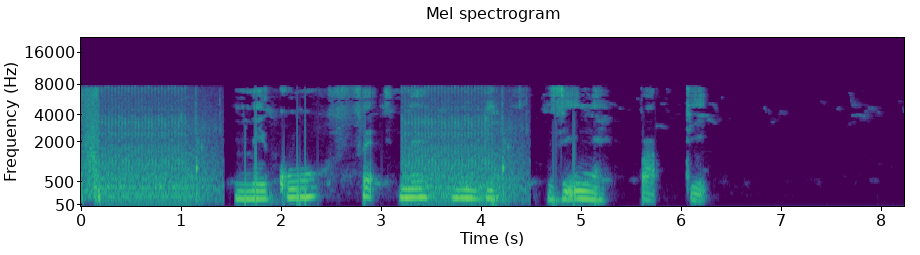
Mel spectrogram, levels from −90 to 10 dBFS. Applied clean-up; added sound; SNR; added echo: none; Engine / Car; 4 dB; none.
